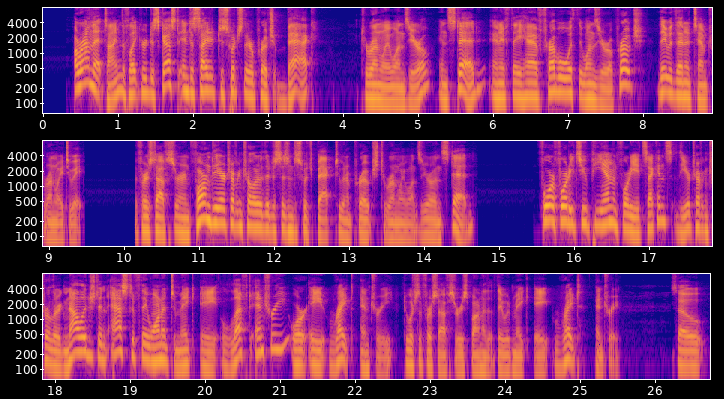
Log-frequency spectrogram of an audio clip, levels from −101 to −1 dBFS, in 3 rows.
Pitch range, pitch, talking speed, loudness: 115-175 Hz, 135 Hz, 205 wpm, -25 LUFS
